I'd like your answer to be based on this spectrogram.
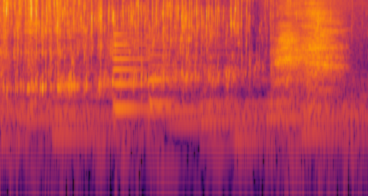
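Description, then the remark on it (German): Sparkling wine is poured into glasses, a steady gurgling stream with rising tonal bands as the glass fills, followed by a brighter fizzing hiss near the end. “Ich hoffe, der Sekt ist kalt genug.”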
